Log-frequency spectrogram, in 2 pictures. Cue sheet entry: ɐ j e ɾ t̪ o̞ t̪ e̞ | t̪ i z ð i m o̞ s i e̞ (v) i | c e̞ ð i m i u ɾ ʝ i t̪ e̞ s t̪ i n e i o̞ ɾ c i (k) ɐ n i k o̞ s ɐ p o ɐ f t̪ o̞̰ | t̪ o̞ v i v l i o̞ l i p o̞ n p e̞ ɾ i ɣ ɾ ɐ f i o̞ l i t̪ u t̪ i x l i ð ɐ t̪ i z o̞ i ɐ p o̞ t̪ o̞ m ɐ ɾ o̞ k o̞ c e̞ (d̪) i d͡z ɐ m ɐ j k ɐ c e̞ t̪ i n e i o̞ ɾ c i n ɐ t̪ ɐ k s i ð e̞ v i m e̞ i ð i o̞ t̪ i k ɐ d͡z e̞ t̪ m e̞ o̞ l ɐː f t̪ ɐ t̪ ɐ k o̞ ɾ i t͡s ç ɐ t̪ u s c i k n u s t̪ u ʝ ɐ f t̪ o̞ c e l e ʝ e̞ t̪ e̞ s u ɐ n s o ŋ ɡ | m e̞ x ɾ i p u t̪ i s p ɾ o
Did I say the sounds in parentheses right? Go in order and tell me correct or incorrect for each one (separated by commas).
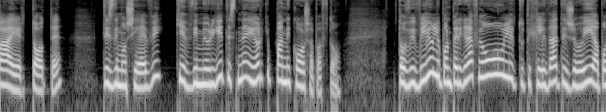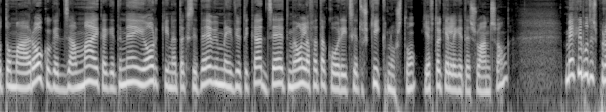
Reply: correct, incorrect, incorrect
